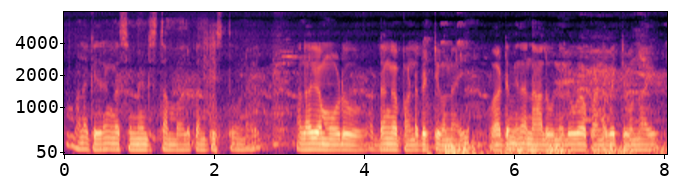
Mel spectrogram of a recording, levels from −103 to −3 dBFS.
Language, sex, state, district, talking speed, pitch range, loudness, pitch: Telugu, male, Telangana, Mahabubabad, 125 wpm, 110-115 Hz, -17 LUFS, 110 Hz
